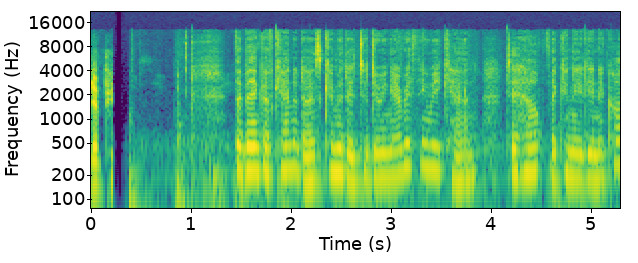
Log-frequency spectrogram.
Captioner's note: speaking French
